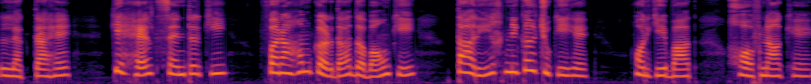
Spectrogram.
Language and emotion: Urdu, fearful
